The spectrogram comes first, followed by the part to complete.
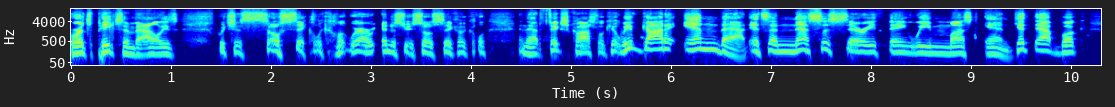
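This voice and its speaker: A man's fairly high, fairly quick voice with vocal fry, lively intonation and an American accent, on a dry, close, very clean recording with a silent background. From Minnesota. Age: 70s. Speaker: mortgage industry consultant. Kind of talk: interview chat.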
